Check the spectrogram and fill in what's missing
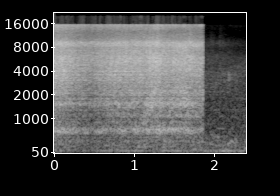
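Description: Boiled lentils hit a hot pan of oil with white mustard seeds, giving a loud, dense sizzling hiss that holds steady for about two seconds and then abruptly drops to a faint simmer.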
